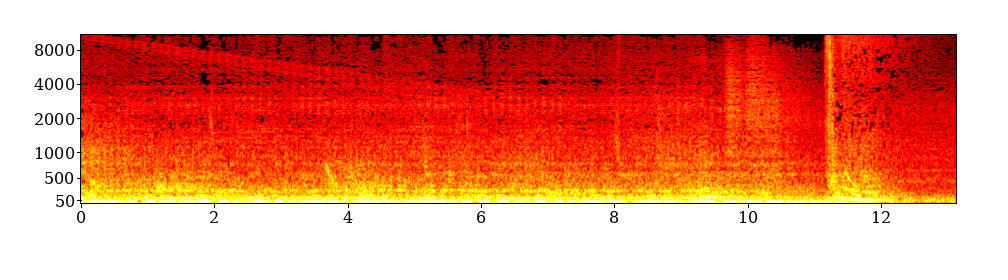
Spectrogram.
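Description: A spaceship engine roars with a deep, steady rumble.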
